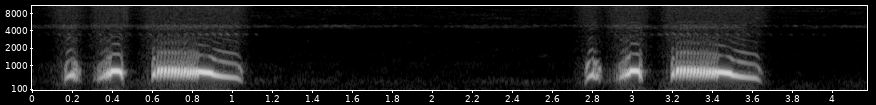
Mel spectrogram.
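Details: Trap decoy spotted dove calling to entice wild doves: two identical phrases about two and a half seconds apart, each two quick rising coos then a long, gliding, descending coo.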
